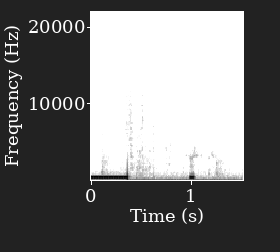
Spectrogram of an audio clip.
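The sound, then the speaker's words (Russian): Telephone line tones while a number is being called: a steady, low, loud tone that cuts off abruptly, then after a short pause a single brief beep. “Сейчас я еще раз наберу на этот номер.”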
